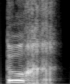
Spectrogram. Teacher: Terangkat ni pangkal lidah kita untuk menyebut huruf kha yang mati ni lah. Jangan nipis. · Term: isti'la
